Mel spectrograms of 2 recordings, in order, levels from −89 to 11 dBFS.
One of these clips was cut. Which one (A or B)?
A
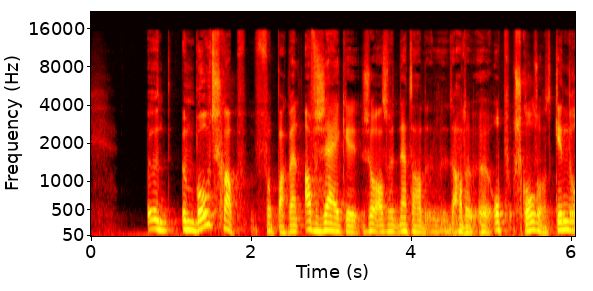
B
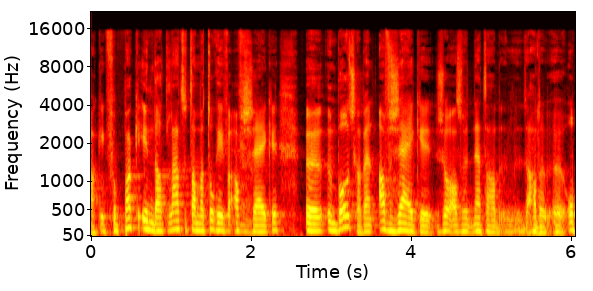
A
